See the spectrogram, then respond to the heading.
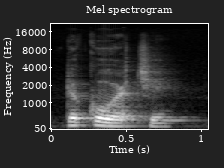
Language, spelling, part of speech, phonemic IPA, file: Dutch, decortje, noun, /deˈkɔːrcə/, Nl-decortje.ogg
- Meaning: diminutive of decor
